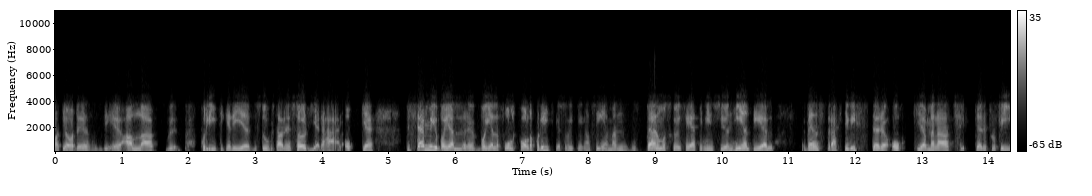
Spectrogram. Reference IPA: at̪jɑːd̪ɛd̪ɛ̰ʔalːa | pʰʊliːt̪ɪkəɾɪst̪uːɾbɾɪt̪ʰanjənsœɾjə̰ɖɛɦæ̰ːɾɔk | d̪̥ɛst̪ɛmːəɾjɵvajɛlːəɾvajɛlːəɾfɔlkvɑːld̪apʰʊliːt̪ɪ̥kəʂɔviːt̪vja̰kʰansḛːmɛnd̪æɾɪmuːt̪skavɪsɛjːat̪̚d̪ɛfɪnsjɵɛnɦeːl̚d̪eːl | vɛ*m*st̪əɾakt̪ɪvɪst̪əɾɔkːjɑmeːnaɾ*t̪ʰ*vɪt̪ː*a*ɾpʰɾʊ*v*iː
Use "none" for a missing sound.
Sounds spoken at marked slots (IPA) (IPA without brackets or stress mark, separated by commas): n, t̪ʰ, ə, f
